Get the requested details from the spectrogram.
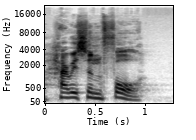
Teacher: she forgets that final consonant sound, the duh at the end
